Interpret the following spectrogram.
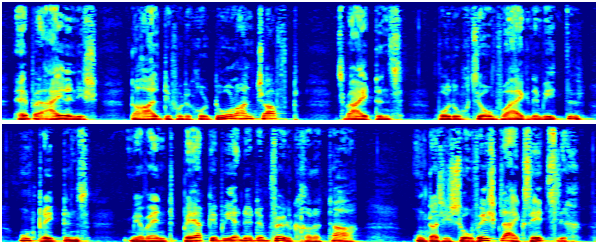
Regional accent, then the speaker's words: Vaud, Switzerland; born there; als ich geboren habe im Wattland

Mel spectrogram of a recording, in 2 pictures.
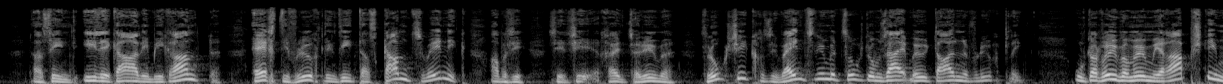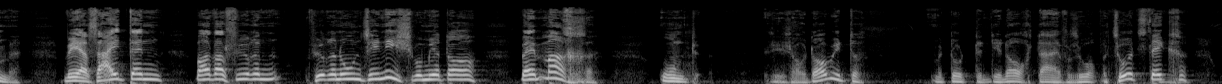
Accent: Switzerland; Und das ist für mich als Schweizer so Freund in den Ohren.

